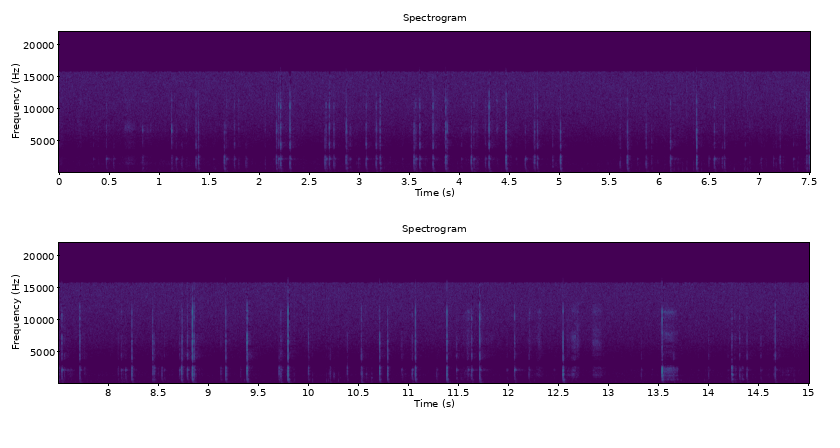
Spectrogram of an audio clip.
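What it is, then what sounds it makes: Textured cylindrical microphone body, fingernail taps. Fingernails tap the cage ends and lower body of a Mitra textured black cylindrical binaural microphone, a hollow textured cylinder. The result is a steady patter of dozens of quick, dry, light clicks with a bright edge and almost no ring, like fast typing.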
